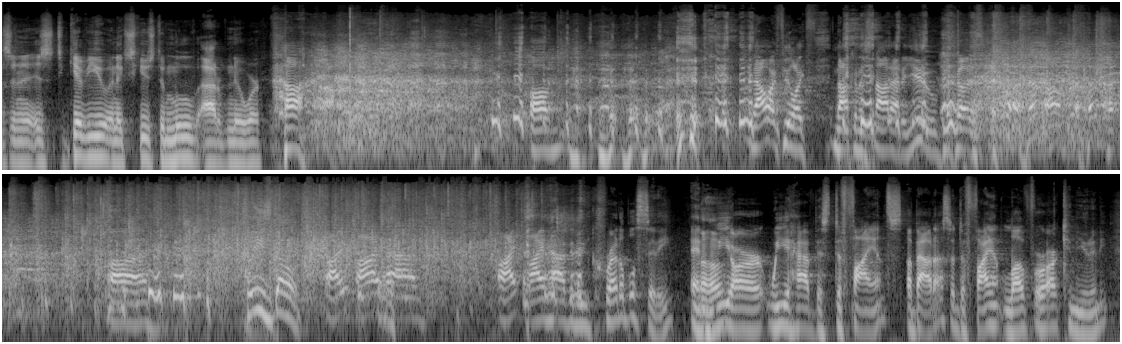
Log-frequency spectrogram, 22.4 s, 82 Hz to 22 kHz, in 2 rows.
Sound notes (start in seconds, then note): 8.2 laughter; 16.4 applause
